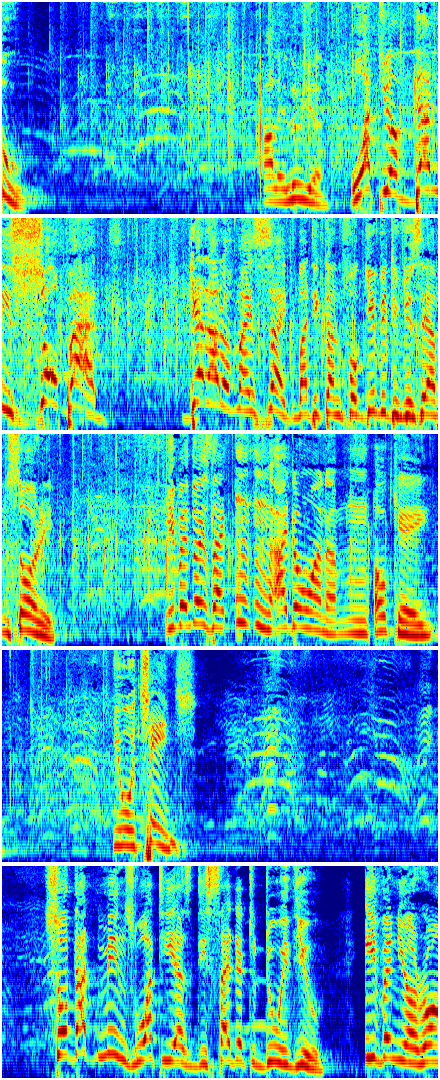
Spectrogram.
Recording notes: This Episode was recorded live at Revelation Church in Simi Valley, CA.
